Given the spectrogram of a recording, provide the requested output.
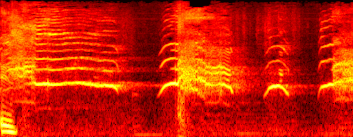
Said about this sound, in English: Damn. Is that what foxes sound like? Yeah, that's the sound that they make when they're mating. Oh! Oh, that sounds rough.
